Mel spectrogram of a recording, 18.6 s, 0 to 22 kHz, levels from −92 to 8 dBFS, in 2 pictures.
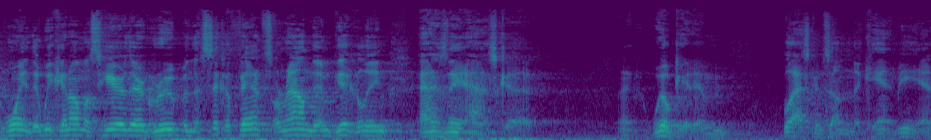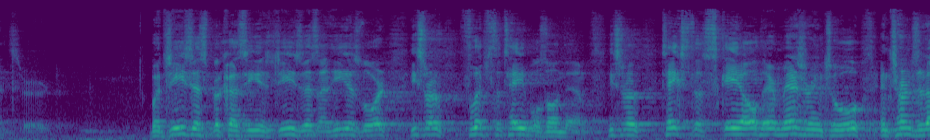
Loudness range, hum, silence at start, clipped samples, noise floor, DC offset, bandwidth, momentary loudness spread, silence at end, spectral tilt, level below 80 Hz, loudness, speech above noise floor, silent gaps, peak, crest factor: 12 LU; none; 0 s; under 0.1%; -64 dBFS; under 0.1%; 16.5 kHz; 16 LU; 0 s; -4 dB/octave; -62 dBFS; -39 LUFS; 24 dB; none; -22 dBFS; 20 dB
